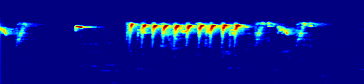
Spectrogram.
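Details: Agitated sunbird, the kolibri wulung, sounding a quick burst of sharp, high ticking notes between thin whistled chirps.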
